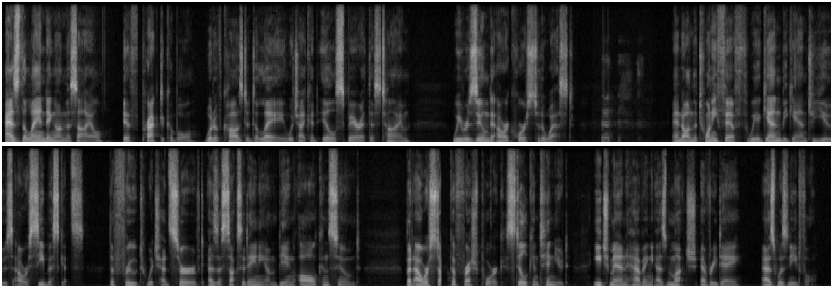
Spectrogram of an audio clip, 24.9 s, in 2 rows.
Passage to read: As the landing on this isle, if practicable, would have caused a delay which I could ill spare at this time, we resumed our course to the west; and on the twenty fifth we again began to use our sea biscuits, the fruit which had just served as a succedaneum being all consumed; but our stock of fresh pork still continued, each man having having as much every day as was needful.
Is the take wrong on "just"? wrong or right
wrong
